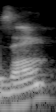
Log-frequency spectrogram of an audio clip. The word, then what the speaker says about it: Giang: Je m'appelle, mon nom vietnamien c'est Zeng. Zhang, d'accord.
